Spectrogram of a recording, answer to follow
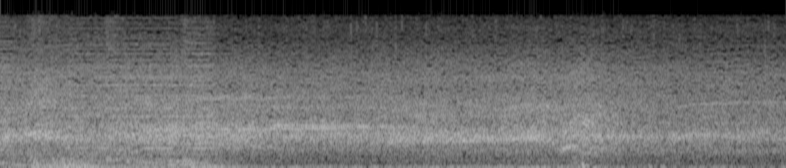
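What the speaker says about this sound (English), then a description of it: "this crowd is buzzing after that last score" A stadium crowd in a college football video game, Miami versus Clemson, keeps up a continuous broad buzzing roar with no clear peaks, heard steadily throughout.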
